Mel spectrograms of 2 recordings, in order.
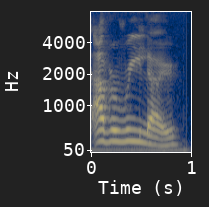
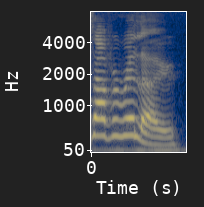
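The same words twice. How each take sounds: First: Avarillo with a long ee, av-a-REE-lo; "Avarillo" with ee in place of short i; pronounced with "ree". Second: Avarillo rhyming with Amarillo, short i in "rill"; "Avarillo" with a short i before the l; pronounced like Amarillo. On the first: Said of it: "Like, not re". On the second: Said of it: "like, Amarillo type thing?". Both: Shown as a demonstration.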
